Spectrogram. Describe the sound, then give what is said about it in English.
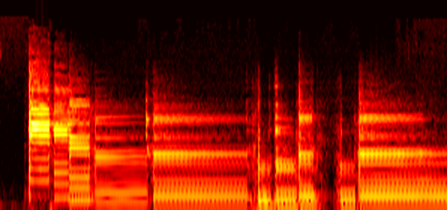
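A short electric guitar riff played with a finger-pull technique, the fleshy part of the index finger pulling one side of the string and the pick on the other: a few quick, bright, slightly gritty notes, then longer sustained ones ringing out with rich overtones. No one speaks. “that I could come up with was doing a sort of finger pull on the note with the fleshy part of my index finger on one side of the string and the pick on the other.”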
